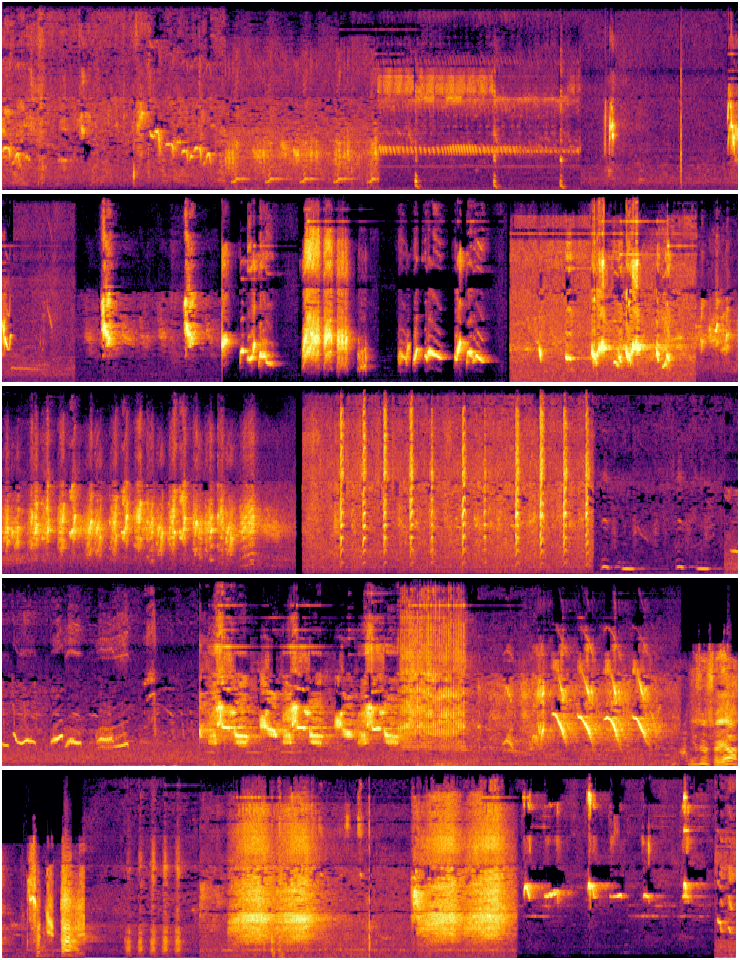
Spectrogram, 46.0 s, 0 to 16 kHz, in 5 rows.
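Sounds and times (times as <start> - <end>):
small birds chirping: 0.0 - 7.8, 9.0 - 21.9, 36.8 - 45.9.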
